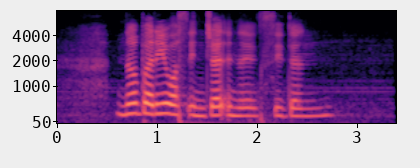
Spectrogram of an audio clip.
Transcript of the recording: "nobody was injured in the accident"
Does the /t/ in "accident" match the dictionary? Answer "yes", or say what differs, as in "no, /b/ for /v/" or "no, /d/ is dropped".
no, /t/ is dropped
